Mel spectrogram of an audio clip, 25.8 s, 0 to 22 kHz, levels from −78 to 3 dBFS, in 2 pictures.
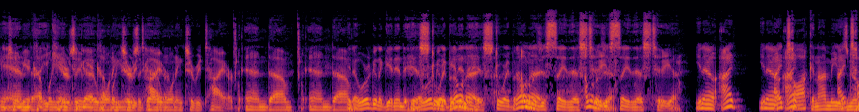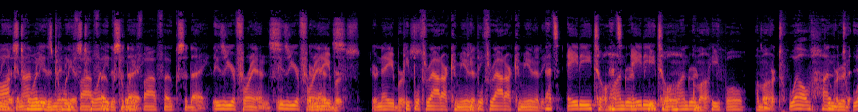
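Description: A second path or misaligned edit likely mixed the speech in twice: throughout, a dry doubled audio track trails about a second behind, equally loud.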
